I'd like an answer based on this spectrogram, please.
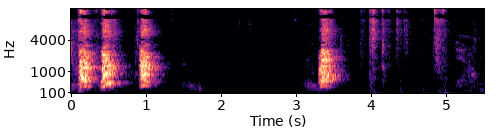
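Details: A Miniature Australian Shepherd during leash-walk training barks three quick, sharp times, then once more after a pause, followed by faint rustling and quiet sounds.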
